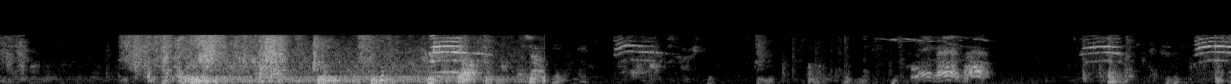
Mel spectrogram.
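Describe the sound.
A cat named Hank meows several times in short, rising and falling cries, with bursts of noisy activity between them and a brief spoken word at one point.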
